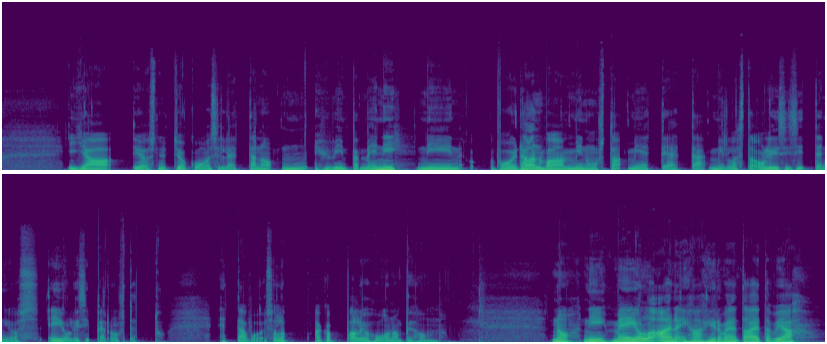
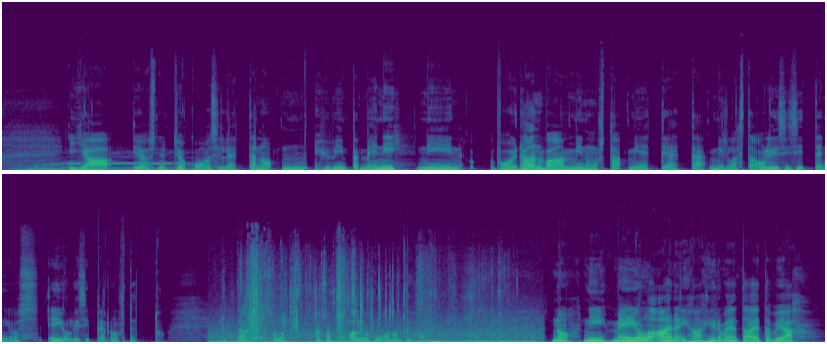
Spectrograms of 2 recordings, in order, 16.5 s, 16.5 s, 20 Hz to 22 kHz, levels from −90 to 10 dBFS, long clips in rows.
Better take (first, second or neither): first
